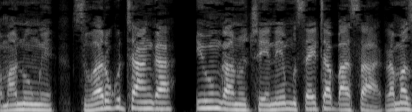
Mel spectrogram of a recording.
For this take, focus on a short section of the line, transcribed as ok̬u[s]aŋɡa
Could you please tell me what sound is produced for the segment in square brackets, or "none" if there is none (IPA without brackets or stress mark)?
t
